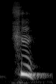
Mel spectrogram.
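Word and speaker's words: 木: 음독과 훈독 한번 확인해 보시는데 목구, 목구 소리 나는 대로 발음해서 한국어랑 일본어랑 비슷해요. 그죠? 목구, 나무라고 할 때는 키 되겠습니다.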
